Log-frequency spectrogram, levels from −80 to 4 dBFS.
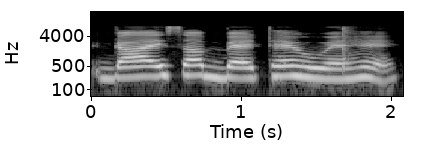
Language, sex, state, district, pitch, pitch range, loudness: Hindi, female, West Bengal, Alipurduar, 235 Hz, 225-255 Hz, -13 LUFS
